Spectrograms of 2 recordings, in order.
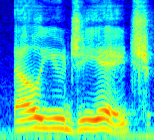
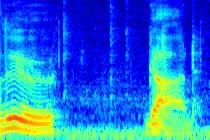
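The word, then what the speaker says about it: Lugh: Lu, God. Lu, Wikipedia. Okay. Lug, or Lug, modern Irish, Lu. Okay, Lu is probably the right way to say it.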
